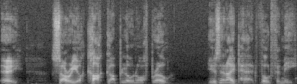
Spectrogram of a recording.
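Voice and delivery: bad fake Russian accent drifting into Australian. Mocking a Russian politician's fundraising photo op, Russian accent drifting Australian. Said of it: "Don't know why I went Australian with that".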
